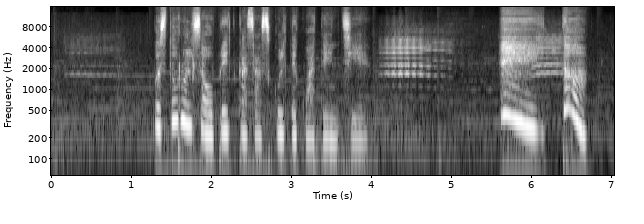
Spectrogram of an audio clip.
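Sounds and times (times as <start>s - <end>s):
lamb bleating: 0.0s - 0.9s, 4.0s - 6.7s
speech: 1.3s - 4.3s.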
